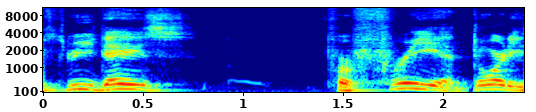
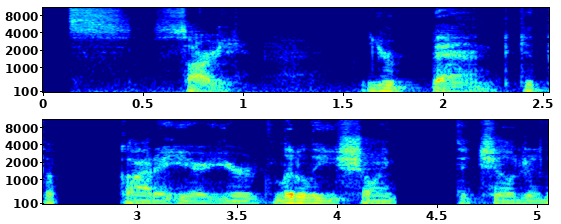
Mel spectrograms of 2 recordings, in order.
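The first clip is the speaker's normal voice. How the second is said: much softer, breathy whispered dismissal; whispered ban; 6 semitones lower, 13 dB quieter than usual. Real, not acted. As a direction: mutter the ban under your breath. Banning a chatter offhand.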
